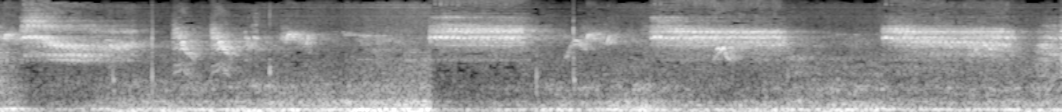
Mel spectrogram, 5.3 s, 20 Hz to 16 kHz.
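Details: Young starlings in a nest box, soon to fledge, give harsh, raspy begging calls in four bursts, each nearly a second long, about once a second, over a steady low rumble of traffic or wind; recorded 4 May 2014.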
